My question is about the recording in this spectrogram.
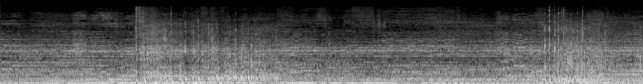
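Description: Loud fireworks-show music with fireworks going off over it: a crackling burst about a second and a half in and another near the end.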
